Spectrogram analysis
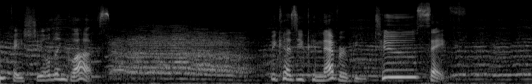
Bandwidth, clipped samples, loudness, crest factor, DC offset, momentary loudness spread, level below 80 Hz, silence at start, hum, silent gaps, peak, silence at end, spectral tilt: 20 kHz; under 0.1%; -32 LUFS; 24 dB; under 0.1%; 14 LU; -60 dBFS; 0 s; none; none; -8 dBFS; 0 s; -3.5 dB/octave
